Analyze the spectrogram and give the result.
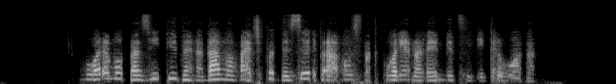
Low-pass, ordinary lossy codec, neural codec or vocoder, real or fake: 10.8 kHz; AAC, 48 kbps; codec, 44.1 kHz, 0.9 kbps, DAC; fake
